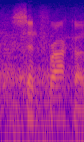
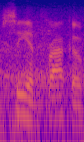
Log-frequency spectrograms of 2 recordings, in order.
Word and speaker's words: Cianfrocco: Sinfracco. They told us that's the way you pronounce his name. Or it's a household name. Yeah. Archie Sinfracco. We were calling him Cianfrocco for the last couple years. And he wants to be called Sinfracco, so he's got it.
